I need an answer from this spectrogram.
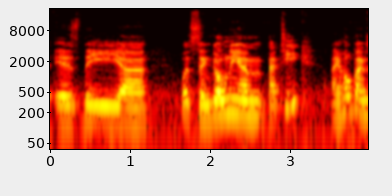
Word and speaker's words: batik: the uh what sangonium batik I hope I'm saying that right I was mispronouncing it before I think I was saying bad tick but I think it's batik uh and this one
